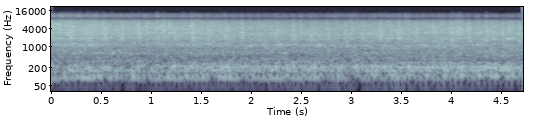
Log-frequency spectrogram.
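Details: Frame-off restored 1971 Chevrolet C10, 350 cubic inch small-block V8, TH350 automatic, dual exhaust, idling during the lights check: deep, steady burble with an even low rumble and no knocks or misses; healthy smooth idle.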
